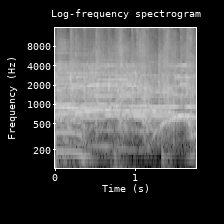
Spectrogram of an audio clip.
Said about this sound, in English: Now, can we also have, since he's in the room, can we also have a round of applause for the staff that dropped there twice as well? Yes.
